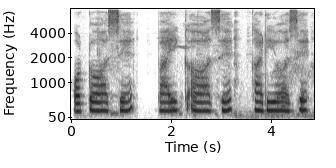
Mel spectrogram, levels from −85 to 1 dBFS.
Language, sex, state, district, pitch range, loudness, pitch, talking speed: Bengali, female, Assam, Hailakandi, 230-240 Hz, -16 LUFS, 235 Hz, 75 wpm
